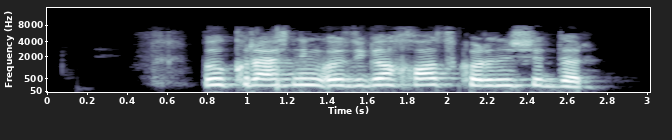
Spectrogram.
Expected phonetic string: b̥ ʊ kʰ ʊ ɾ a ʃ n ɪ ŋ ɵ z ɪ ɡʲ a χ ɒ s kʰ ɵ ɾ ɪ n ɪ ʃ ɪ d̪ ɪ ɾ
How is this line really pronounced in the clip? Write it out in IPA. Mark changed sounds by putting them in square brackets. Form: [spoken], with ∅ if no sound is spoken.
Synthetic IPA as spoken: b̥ ʊ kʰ ʊ ɾ a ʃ n ɪ ŋ ɵ z ɪ ɡʲ a χ ɒ s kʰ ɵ ɾ ɪ n ɪ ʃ ɪ d̪ ɪ ɾ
